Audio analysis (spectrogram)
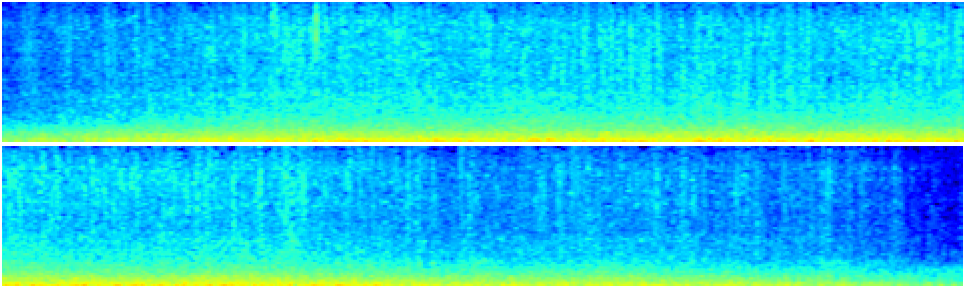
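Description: Steady, continuous rush of sea waves washing onto the shore, a broad hissing roar that swells gently without pause, full, with no voices present.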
